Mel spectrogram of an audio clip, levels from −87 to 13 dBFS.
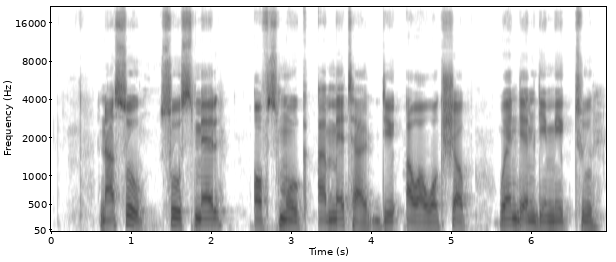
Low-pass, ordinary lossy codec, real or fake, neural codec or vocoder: none; none; real; none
